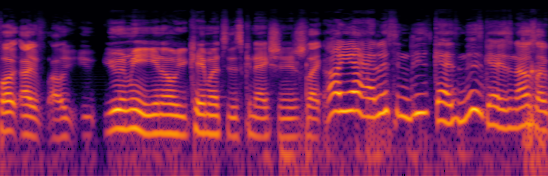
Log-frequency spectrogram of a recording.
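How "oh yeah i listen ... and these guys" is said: rough, loose, very high-pitched voice. Imitating how another speaker described his music taste: loose impression of a friend. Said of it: "That's my loose impersonation".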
